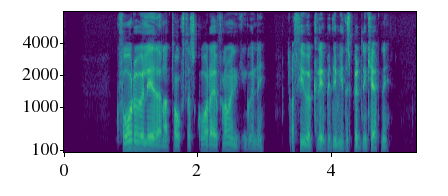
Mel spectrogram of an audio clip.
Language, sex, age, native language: Icelandic, male, 40-49, Icelandic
